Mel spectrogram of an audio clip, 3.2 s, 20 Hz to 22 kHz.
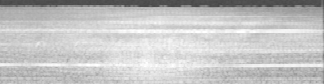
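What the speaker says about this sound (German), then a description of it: "Klingt total cool, wenn er vorbeifliegt, der Rotor" A small electric RC helicopter, an Eco 7 flying a long endurance run, sweeps past with a steady whirring rotor that swells and fades, its blades giving a rhythmic thumping from air churned between main and tail rotor.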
